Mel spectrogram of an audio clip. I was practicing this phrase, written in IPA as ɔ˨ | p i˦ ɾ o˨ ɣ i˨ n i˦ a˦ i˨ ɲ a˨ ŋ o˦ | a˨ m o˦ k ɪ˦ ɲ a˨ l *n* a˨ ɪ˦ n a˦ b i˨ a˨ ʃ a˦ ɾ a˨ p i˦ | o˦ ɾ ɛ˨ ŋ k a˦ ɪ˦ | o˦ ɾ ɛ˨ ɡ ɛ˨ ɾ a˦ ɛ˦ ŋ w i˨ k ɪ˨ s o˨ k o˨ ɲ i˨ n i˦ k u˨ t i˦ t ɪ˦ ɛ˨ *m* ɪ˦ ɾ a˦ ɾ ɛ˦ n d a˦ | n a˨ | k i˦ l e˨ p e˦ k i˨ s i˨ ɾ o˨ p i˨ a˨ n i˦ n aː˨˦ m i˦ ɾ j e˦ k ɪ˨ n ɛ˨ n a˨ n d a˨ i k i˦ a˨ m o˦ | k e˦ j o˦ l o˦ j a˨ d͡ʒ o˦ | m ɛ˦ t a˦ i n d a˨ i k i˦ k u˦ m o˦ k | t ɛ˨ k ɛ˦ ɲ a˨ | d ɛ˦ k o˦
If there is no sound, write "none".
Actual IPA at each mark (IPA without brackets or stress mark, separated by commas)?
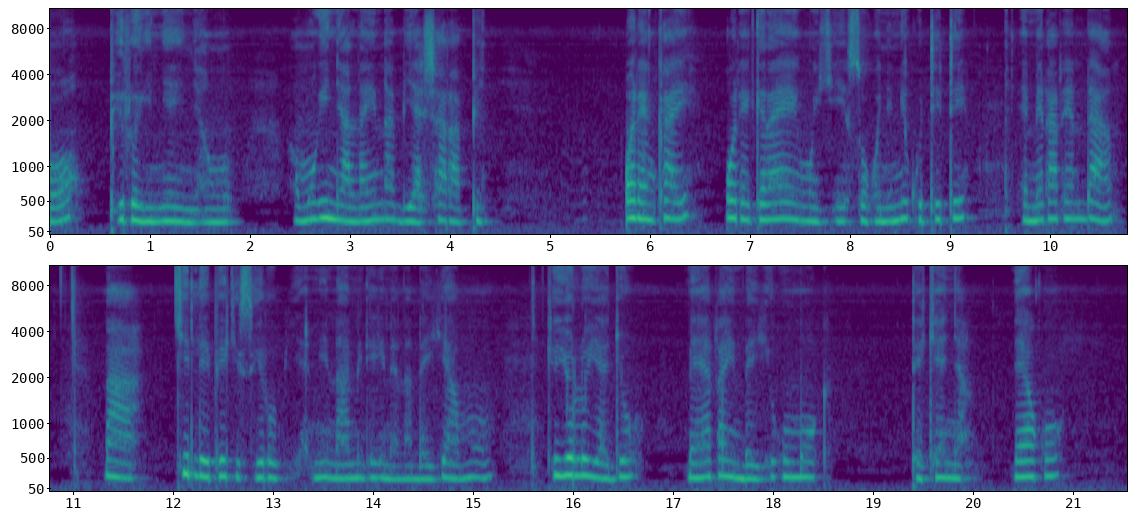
n, m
